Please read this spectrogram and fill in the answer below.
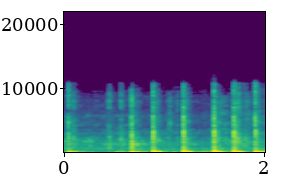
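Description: Stylus tapping on a tablet screen while letters are handwritten: a quick, irregular run of sharp taps, several a second.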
